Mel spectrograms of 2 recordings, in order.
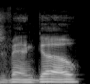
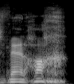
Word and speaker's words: Van Gogh: There's this traveling thing, Van Gogh, better known to you and me as Van Gogh. That's how we say it, but apparently the Dutch pronunciation is Van Gogh.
